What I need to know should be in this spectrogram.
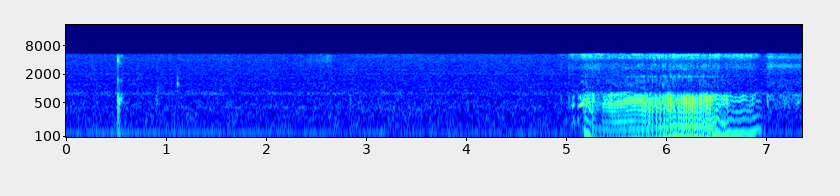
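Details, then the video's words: Iggy, a Boston Terrier, snoring indoors: after a quiet stretch, a single long, rough, rattling snore swells near the end and lasts about two seconds, over faint steady room hum. "ボストンテリア イギー いびき"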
